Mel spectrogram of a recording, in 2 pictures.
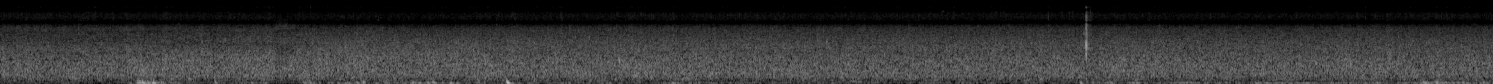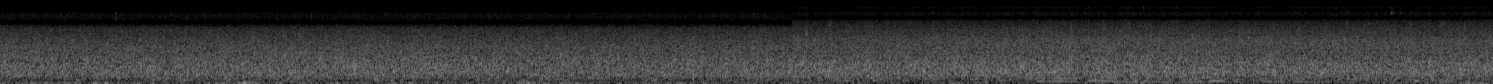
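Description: Shallow creek water rushing steadily over a rocky riffle, with two sharp clicks in the first half.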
